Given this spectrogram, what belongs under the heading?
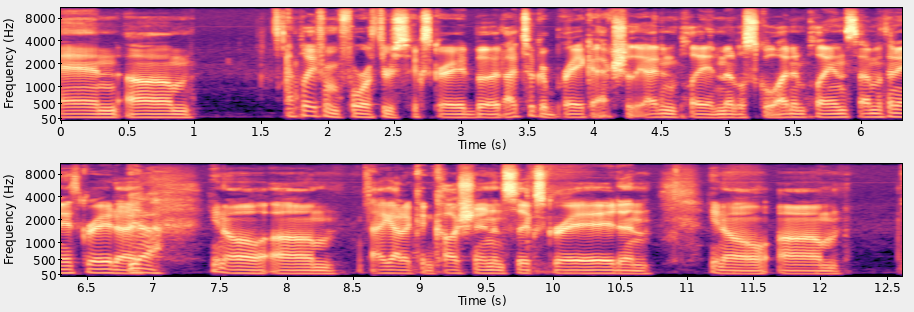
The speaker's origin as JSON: {"language": "English", "town": "Downers Grove", "region": "Illinois", "country": "United States", "tie": "born or raised there", "said": "I grew up on the south side of Downers Grove"}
